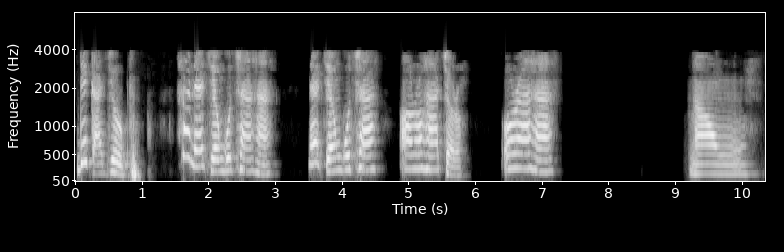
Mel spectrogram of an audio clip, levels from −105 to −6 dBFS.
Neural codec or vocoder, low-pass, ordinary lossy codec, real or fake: none; 7.2 kHz; AAC, 16 kbps; real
